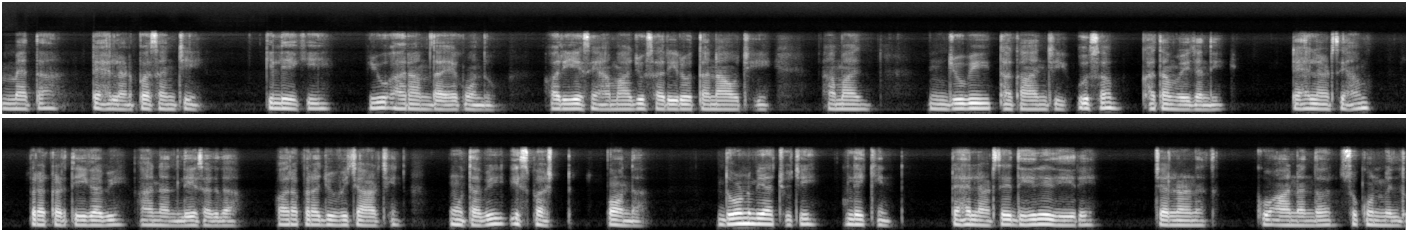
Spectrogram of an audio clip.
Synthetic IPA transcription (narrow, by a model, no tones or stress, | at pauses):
mɛ̃ːt̪a | ʈɛɦləɳʈpɐsə̃nd̪̚t͡ʃi | kileːki | joːaːɾaːmd̪aːjəkɦõːnd̪uː | ɔːɾjɛseɦɐmad͡ʒoːsɐɾiːɾot̪ɐnaːwt͡ʃi | hɐma | d͡ʒoːbʱid̪ʰʱɐkaːnt͡ʃiːosɐb̚ | kʰɐt̪əmʋeːd͡ʒə̃nd̪iː | ʈɛːɦləɳɖseɦɐm | pɾəkɪɾt̪iɡabʱiːaːnə̃nd̪leːsəkd̪aː | ɔːɾəpnaːd͡ʒoːʋɪt͡ʃaːɾt͡ʃʰɪn | ʊ̃ːt̪abʱiːɪspəʃʈ̚ | pɔ̃ːnd̪aː | d̪oːnbɪjaːt͡ʃʰʊt͡ʃiː | leːkɪn | ʈɛɦlãːʈsed̪ʱiːɾed̪ʱiːɾe | t͡ʃələɳ | koaːnə̃nd̪ɔːɾsʊkuːnmɪld̪uː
